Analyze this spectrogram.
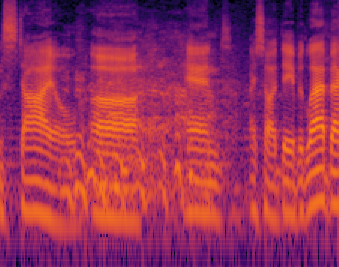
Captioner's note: participants laugh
